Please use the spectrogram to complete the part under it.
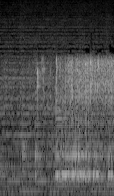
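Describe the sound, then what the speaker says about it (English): Chopped red onions go into hot oil covering the bottom of a pan for jollof rice, setting off a loud, steady sizzle that swells and holds after the drop. "to the oil I'm just going to go ahead and add my red onions"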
